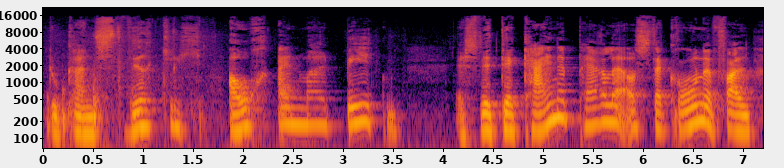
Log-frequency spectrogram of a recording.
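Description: A woman's voice: low-pitched, takes it slowly, husky, heavily acted. An older woman playing an imperious, theatrical stage actress in a radio play, haughty, teasing and declamatory. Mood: grand, coquettish.

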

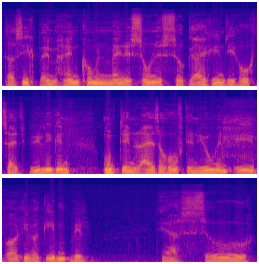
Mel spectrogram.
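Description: A man acting a gruff, wily farmer in a 1950s radio drama, with a husky voice and a Bavarian accent. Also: medium pitch, fairly even intonation, slow pace, dark tone, lightly acted. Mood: indignant, scornful.

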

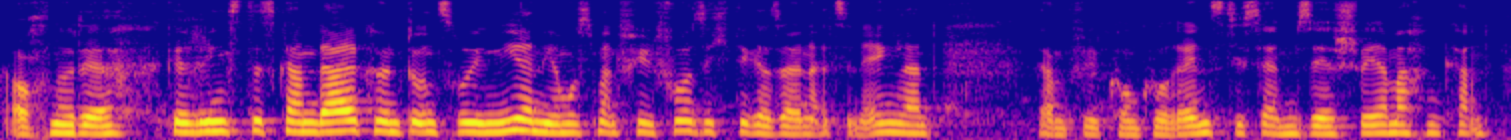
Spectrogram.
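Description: A woman acts out a hotelier's wife in a vintage German radio drama. Her voice sits fairly low. She chats readily, stays careful about what she gives away and is eager to be of help. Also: fairly even intonation, a little fast, darkish tone, natural voice. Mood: anxious, guarded. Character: talkative Scottish innkeeper's wife, guarded, helpful.

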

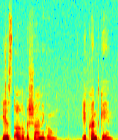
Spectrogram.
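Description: Brisk, authoritative woman doctor, played by an actress. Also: mid-range voice, animated, lightly acted, rough recording. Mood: brisk, official. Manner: questioning, dismissive, authoritative. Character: brisk, official woman doctor examining children. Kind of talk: German radio drama acting.

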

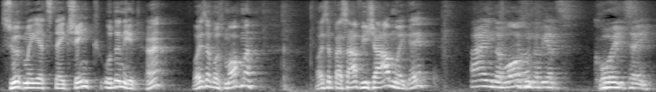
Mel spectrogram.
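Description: A man's voice: a little high, normal speed, lightly acted. Casting: male actor for older Bavarian master carpenter, kindly, homely, patient, children's audio drama. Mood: brisk, friendly. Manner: homely, good-natured dialect speech. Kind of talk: radio play acting for children.

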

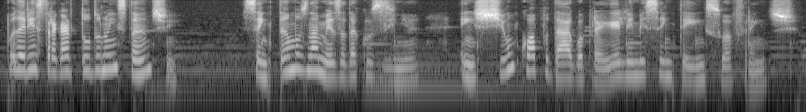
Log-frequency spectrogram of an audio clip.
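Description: A woman playing an obsessive, coldly rational scientist confessing to murder in a dramatized audio story, with intense, deliberate delivery. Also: medium pitch, expressive, soft background music, close to an everyday voice. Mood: tense, self-justifying. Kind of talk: dramatized first-person audio story narration.

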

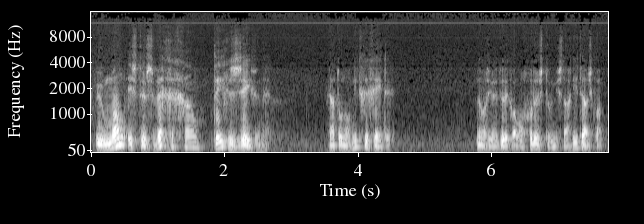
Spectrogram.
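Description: Police inspector, very husky low voice, calm, probing, polite, radio drama. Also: male voice, heavily acted. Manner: measured, polite questioning.

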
